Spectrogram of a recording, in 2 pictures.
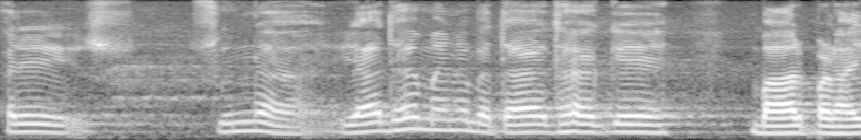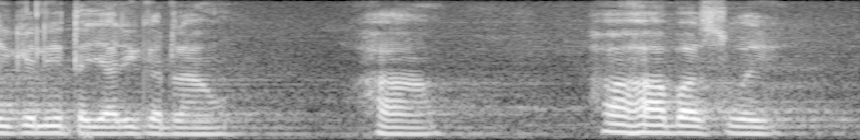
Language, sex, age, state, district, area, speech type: Urdu, male, 30-45, Bihar, East Champaran, urban, spontaneous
